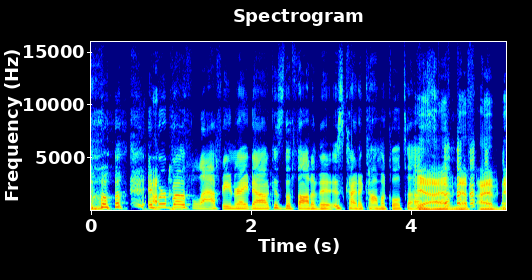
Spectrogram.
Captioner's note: laughs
